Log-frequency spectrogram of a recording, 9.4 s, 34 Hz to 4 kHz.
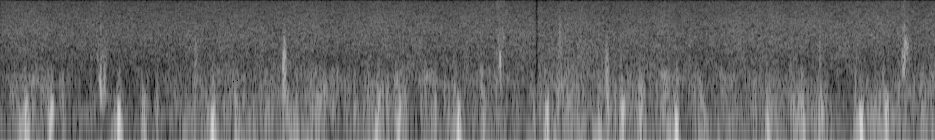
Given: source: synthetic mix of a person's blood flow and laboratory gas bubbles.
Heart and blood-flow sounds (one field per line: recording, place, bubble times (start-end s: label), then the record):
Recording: Doppler ultrasound of blood flow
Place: subclavian vein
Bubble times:
0.95-1.08 s: bubbles
4.96-5.04 s: bubbles
9.00-9.11 s: bubbles
From the record:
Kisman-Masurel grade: 122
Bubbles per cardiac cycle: 1 to 2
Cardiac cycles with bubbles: 10 to 50%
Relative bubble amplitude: moderate (0.250 to 0.450)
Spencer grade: 2 (many but less than half of the cardiac periods contain bubble signals, singularly or in groups)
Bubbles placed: anywhere in the cardiac cycle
